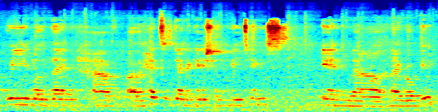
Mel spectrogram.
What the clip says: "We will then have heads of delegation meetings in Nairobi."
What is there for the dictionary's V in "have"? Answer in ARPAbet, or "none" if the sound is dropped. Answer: V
